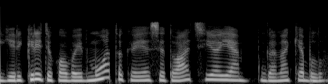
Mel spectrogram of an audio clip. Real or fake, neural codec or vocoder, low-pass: real; none; 7.2 kHz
